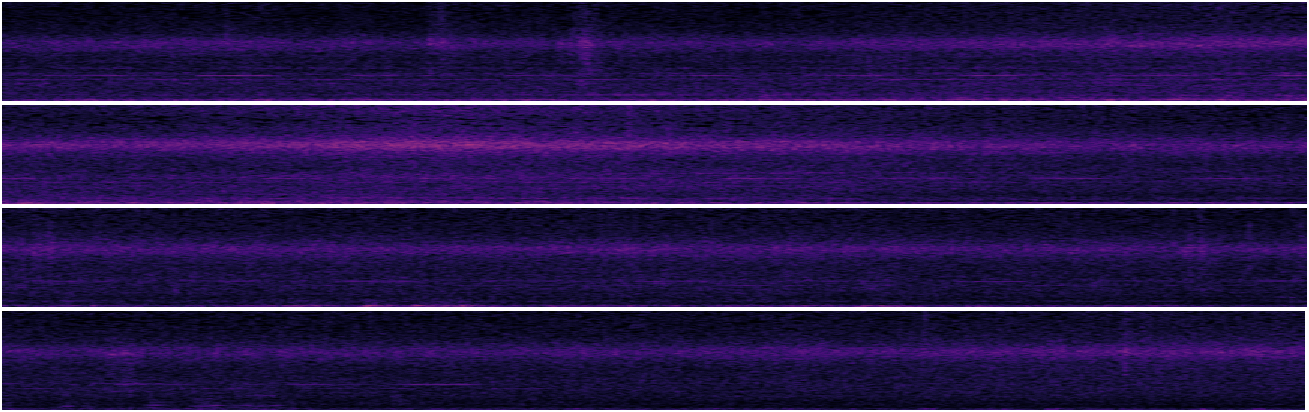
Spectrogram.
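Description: Sydney Trains S-set double-deck electric train pulling away from the platform, its low rumble fading as it draws off down the line, with steady heavy rain.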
